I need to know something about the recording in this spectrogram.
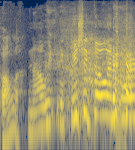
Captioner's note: laughter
